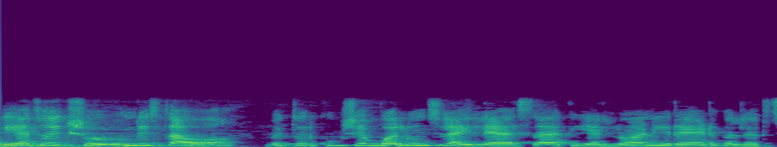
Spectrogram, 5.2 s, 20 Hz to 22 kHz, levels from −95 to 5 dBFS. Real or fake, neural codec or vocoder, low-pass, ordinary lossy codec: real; none; 7.2 kHz; none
